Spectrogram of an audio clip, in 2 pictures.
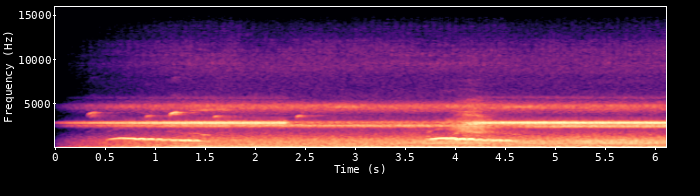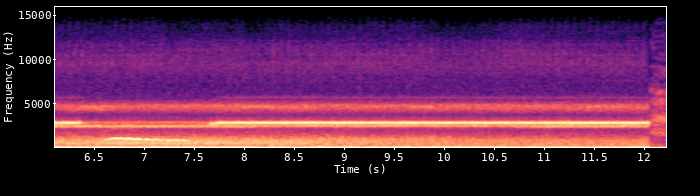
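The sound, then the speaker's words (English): An eastern screech owl gives three descending, whinny-like calls spaced a few seconds apart over steady night insect drone and a low background rumble. There is no talking. “Yeah, it's that eerie tremolo that's almost ghost like, and then you have that almost whinny scream, if you will, that's like somebody screaming in the cemetery.”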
